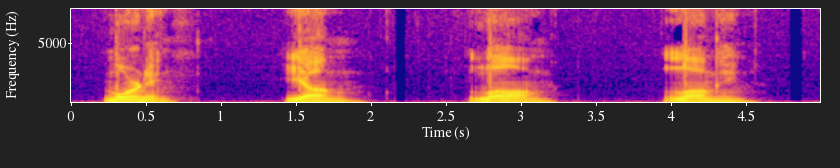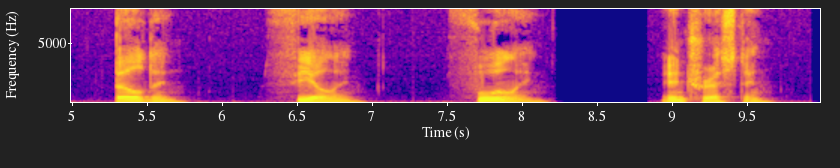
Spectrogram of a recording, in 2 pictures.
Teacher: The ng sound normally does not include a g sound. In English, exists only at the end of a syllable.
